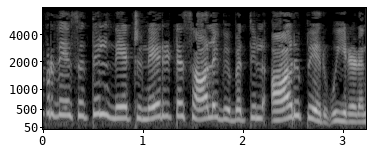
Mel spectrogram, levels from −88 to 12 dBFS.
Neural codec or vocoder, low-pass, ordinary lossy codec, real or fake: none; 7.2 kHz; none; real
